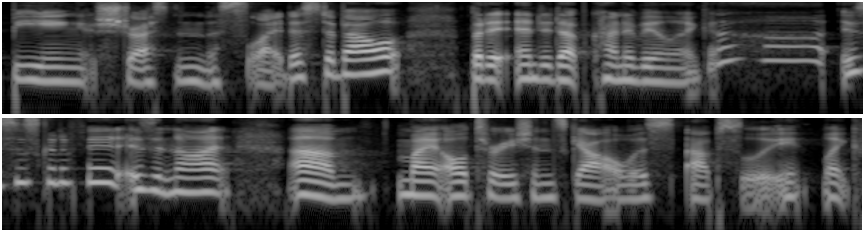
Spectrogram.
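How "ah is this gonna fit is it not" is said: a light squeal of doubt, then easing down; mock fretting. Retold worry over dress fitting.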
